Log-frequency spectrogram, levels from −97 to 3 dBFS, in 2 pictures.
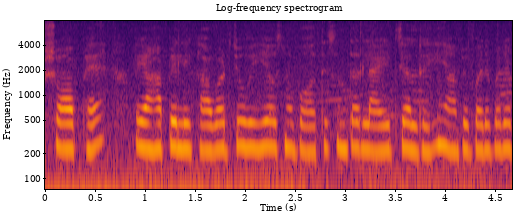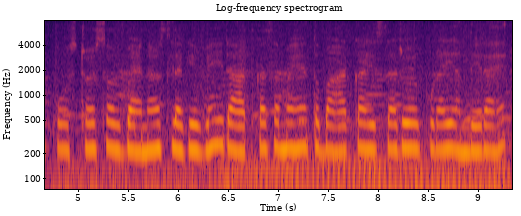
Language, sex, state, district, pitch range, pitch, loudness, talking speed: Hindi, female, Uttar Pradesh, Jalaun, 220-235 Hz, 230 Hz, -28 LUFS, 280 wpm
